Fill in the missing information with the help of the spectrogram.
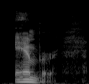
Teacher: which has 2 syllables and the stress is on that first syllable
